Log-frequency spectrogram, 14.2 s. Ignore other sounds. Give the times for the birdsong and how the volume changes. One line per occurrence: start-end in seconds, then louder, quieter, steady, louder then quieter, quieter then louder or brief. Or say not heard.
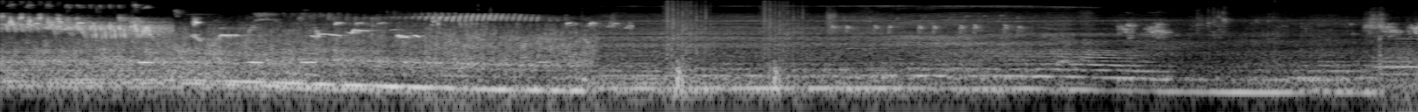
0.0-14.1 quieter.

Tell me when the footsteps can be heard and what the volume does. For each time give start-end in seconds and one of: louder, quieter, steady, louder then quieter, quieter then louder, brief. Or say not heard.
not heard.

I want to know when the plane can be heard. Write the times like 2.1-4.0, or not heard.
0.0-14.1.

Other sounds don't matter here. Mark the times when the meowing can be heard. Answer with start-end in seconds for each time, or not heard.
not heard.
